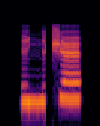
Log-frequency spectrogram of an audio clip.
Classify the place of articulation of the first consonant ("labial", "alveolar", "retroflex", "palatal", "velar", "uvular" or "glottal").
palatal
